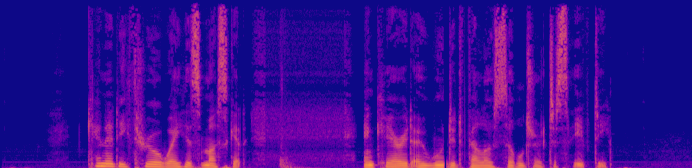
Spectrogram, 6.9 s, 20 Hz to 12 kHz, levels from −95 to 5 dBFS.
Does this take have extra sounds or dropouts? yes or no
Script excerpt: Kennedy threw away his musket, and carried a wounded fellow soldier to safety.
yes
